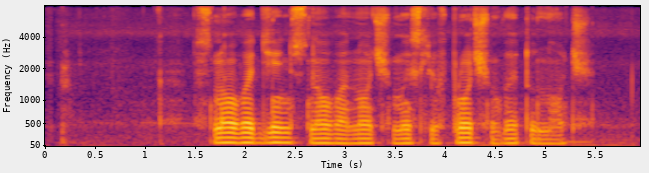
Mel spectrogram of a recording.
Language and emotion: Russian, neutral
